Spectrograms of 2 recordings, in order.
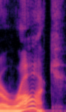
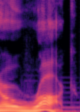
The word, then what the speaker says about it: Iraq: said your dad lives in Iraq.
